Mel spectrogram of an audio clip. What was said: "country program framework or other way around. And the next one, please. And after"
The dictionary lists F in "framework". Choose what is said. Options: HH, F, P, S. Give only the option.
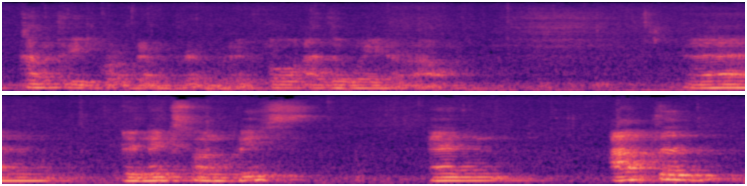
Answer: P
